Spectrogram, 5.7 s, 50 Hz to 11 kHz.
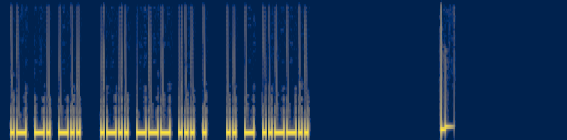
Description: Morse code, heard as a keyed tone, about 38 wpm, 700 Hz. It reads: AND LOSE IT?
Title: Sentences from Top 1100 Words 40wpm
